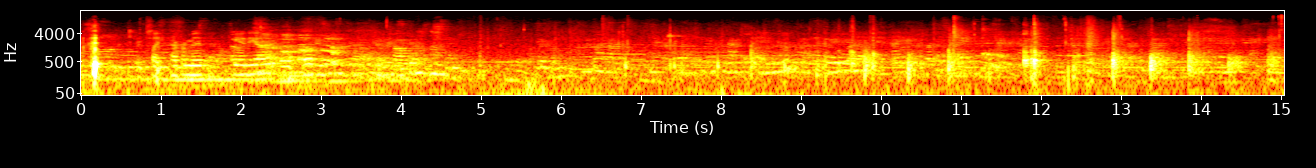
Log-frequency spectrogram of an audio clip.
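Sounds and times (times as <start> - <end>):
murmur of distant voices: 0.0 - 15.0.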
